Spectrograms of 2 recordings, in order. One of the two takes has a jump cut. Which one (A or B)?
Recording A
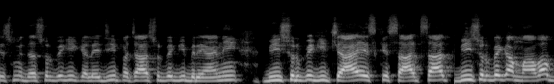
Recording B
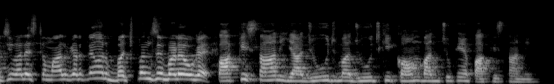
B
